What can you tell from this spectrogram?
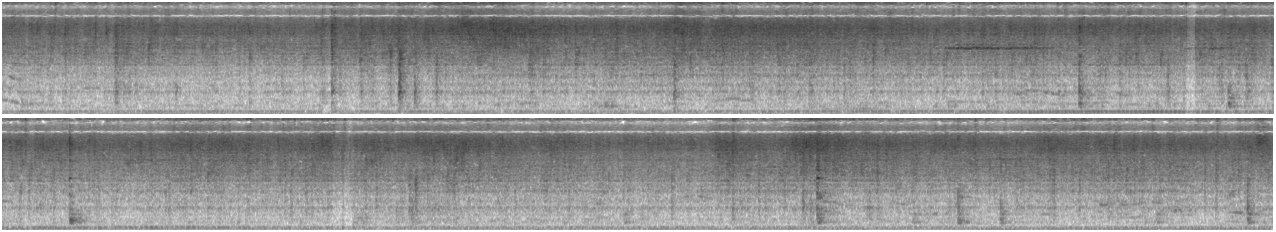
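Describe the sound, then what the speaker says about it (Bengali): Fish fry in hot oil in a pan while being stirred, a steady loud sizzle lasting throughout with scraping stir strokes and occasional clatter. "মাছগুলো ভালো করে ভেজে নিয়েছি"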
